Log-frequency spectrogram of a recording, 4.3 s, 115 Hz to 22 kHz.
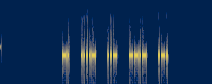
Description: Morse code, heard as a keyed tone, about 42 wpm, spaced as for 25 wpm, 700 Hz. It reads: N4UQR
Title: USA Call Signs - 5 Characters - 3x Character Spacing - 45wpm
